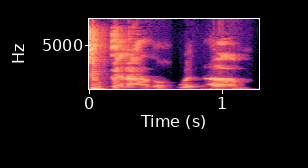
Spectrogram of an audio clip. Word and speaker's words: Zuperado: It's pronounced Zuperado. It's actually Zuperado with an S, but we changed it to a Z for marketing purposes to kind of give it that little little punch. Yeah. So, but it's actually pronounced Zuperado.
